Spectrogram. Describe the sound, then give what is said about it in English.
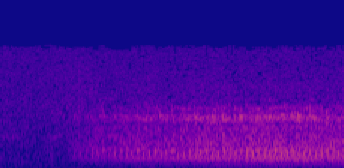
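Car engine on a drive out into the countryside: a steady mid-pitched motor drone that swells in loudness after a quiet first half-second, then holds an even, rough hum with no talk. “Oh, McGee, I'm so glad that we decided to drive out in the country to look at the fall foliage.”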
